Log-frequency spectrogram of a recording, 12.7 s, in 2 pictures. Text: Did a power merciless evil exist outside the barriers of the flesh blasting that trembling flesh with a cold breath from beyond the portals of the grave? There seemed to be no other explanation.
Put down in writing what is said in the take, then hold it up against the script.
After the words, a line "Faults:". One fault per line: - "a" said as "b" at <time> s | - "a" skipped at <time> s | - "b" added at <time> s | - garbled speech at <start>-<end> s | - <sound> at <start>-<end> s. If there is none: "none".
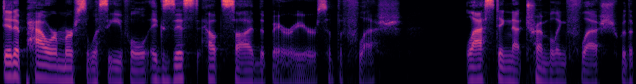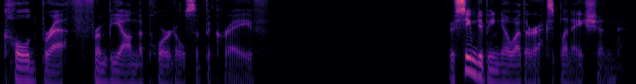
Did a power merciless evil exist outside the barriers of the flesh blasting that trembling flesh with a cold breath from beyond the portals of the grave? There seemed to be no other explanation.
Faults:
none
